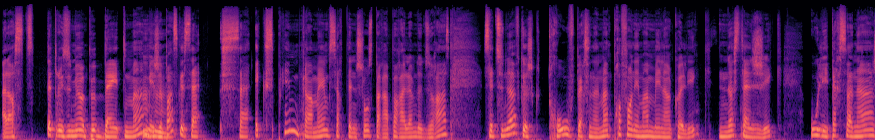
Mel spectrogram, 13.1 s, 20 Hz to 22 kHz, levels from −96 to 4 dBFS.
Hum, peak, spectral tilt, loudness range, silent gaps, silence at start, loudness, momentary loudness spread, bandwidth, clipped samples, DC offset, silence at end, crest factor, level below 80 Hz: none; -6 dBFS; -5 dB/octave; 3 LU; none; 0 s; -25 LUFS; 7 LU; 18.5 kHz; under 0.1%; under 0.1%; 0 s; 18 dB; -44 dBFS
